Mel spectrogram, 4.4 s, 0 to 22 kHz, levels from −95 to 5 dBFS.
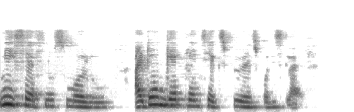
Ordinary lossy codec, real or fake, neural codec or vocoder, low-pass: none; real; none; 7.2 kHz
